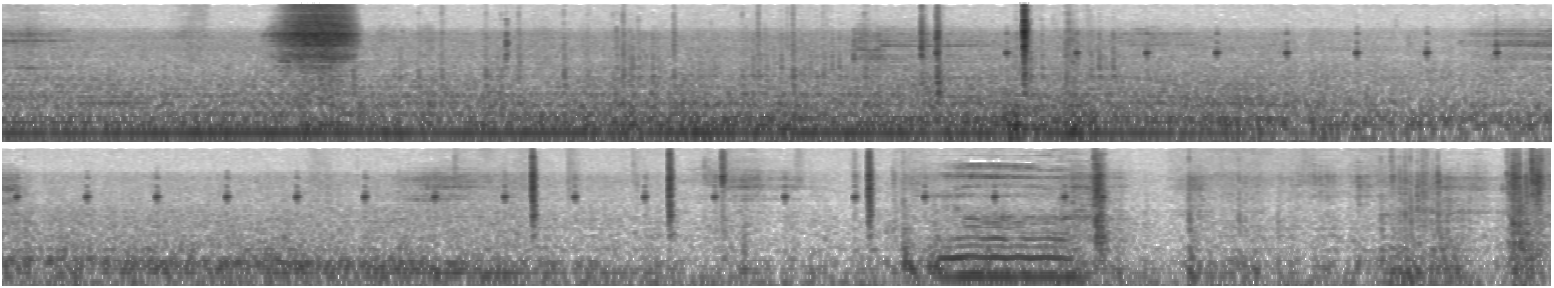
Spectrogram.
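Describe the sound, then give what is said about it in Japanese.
A car engine rumbles as the vehicle rolls slowly into a parking lot on a cold day and comes to a near stop, with faint clicks, a brief whine and interior movement noises, no talking. “ようやく駐車場に入りました駐車場に入ったんで”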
